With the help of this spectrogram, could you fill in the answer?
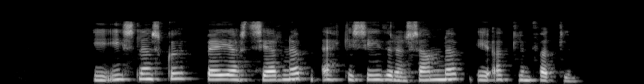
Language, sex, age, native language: Icelandic, female, 70-79, Icelandic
